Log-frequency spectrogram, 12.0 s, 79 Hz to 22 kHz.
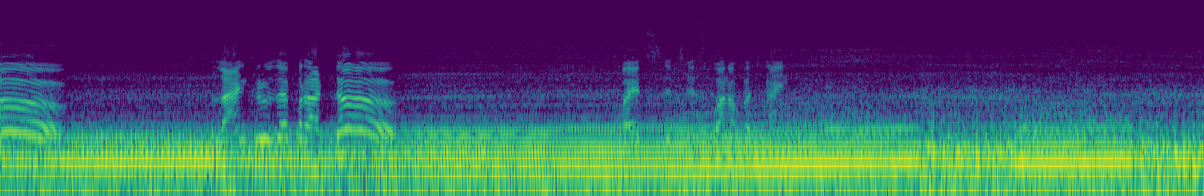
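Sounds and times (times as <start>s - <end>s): motorcycle engine hum: 0.0s - 12.0s
road noise: 0.0s - 12.0s
wind noise: 0.0s - 12.0s.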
